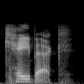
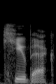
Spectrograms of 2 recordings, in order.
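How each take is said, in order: First: It is pronounced the French way. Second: It is pronounced the English way. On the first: The speaker calls it right. "It's Quebec is how you're supposed to say it" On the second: The speaker calls it wrong. "as in English we want to say Quebec"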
